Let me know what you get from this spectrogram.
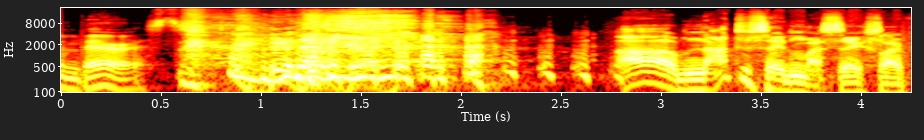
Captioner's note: group laughing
